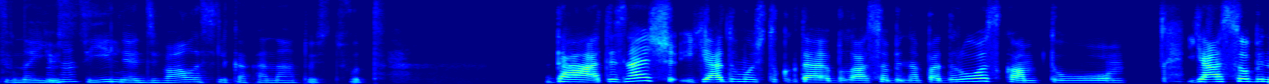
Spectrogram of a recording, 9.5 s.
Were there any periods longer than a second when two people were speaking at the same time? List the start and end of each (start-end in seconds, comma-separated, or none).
none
